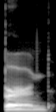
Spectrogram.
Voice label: "burned", English

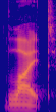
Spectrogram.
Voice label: "light", English; Speech Pro

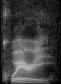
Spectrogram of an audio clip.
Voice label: "query", English

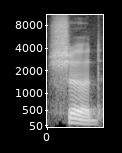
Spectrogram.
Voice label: "should", English

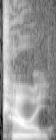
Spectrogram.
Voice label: "carol", English; Speech Pro

